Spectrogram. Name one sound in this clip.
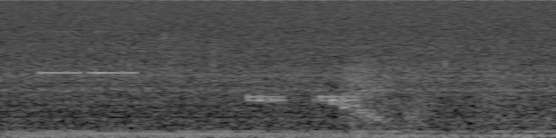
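Short electronic menu beeps sound.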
